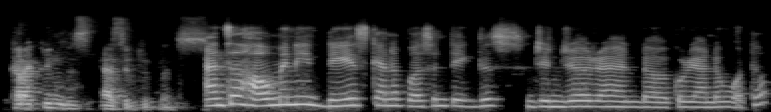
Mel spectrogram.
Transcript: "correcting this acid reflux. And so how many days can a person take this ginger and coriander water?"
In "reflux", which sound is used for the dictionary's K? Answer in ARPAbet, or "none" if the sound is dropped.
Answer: none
